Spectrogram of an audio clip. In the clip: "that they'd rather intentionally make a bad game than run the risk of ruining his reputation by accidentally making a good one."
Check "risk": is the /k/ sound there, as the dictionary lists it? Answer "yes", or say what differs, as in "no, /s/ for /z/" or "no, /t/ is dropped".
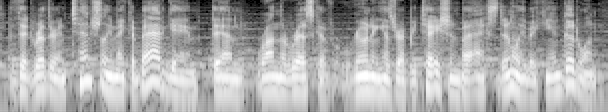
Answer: yes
